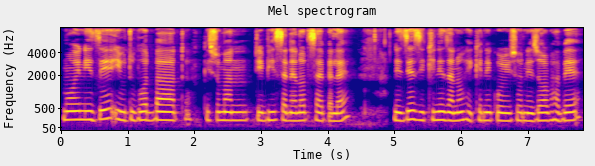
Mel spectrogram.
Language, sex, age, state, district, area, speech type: Assamese, female, 30-45, Assam, Nagaon, rural, spontaneous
